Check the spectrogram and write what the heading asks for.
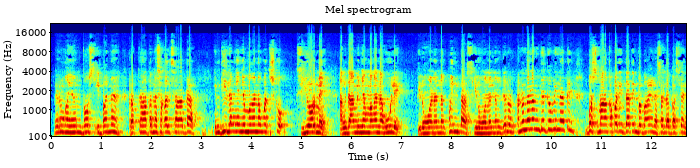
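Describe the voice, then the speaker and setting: High-voiced man ranting in a roomy echo. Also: a little fast, fairly bright tone, slight background noise. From Philippines. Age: 30s. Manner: emphatic, keeps addressing listeners as boss, mixes in English. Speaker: blogger. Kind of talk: ranting vlog monologue.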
